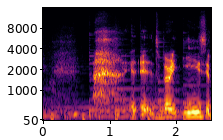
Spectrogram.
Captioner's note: sighs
